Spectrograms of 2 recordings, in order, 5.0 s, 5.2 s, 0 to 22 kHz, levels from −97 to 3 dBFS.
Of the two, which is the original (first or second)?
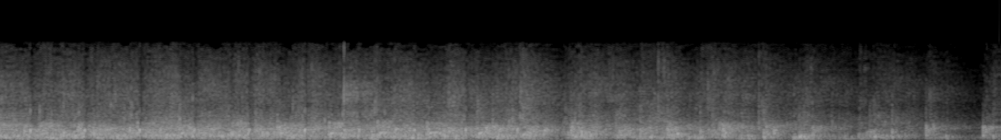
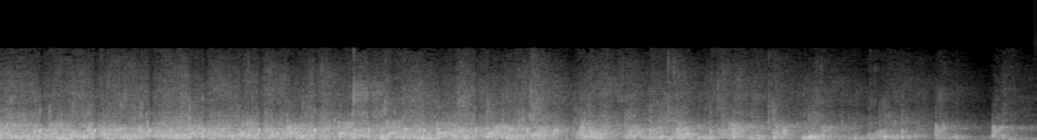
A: second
